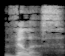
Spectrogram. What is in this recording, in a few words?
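"villous", English, British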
